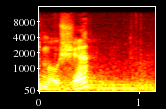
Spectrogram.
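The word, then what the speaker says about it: משה: in the name Moses which in Hebrew is Moshe okay men whole um Val followed by Machine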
